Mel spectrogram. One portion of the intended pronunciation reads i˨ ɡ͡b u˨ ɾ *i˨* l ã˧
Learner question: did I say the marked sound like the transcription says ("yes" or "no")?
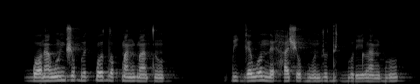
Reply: yes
